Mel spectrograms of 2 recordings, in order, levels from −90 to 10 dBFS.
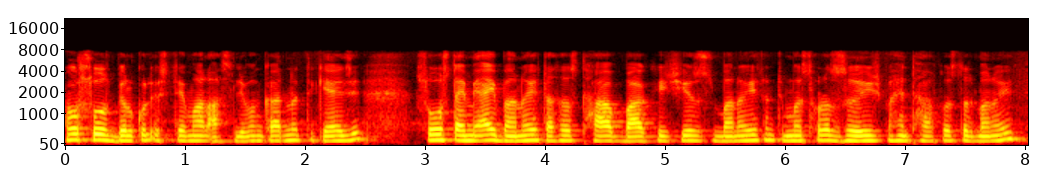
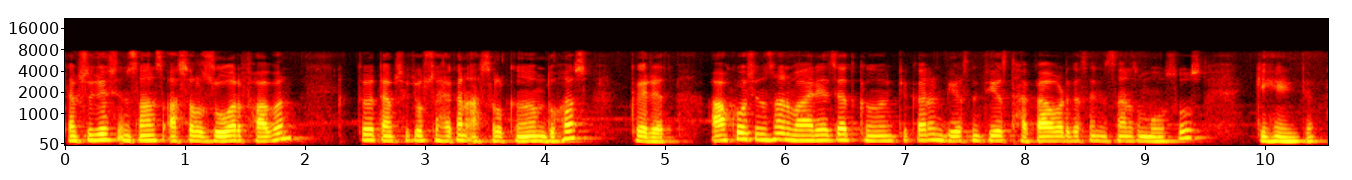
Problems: background sounds at intervals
